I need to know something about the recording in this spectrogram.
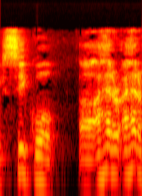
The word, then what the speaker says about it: SQL: some people pronounce it SQL that yeah some people will say the whole acronym but generally squel uh I had I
